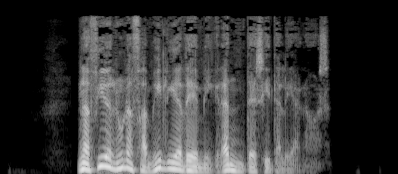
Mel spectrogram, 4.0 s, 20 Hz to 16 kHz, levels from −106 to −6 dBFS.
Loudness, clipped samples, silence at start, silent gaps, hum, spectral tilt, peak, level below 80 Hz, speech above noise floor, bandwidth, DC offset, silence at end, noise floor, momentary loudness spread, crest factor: -26 LUFS; under 0.1%; 0.8 s; none; none; -6.5 dB/octave; -8 dBFS; -46 dBFS; 51 dB; 11.5 kHz; under 0.1%; 0.7 s; -77 dBFS; 21 LU; 20 dB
